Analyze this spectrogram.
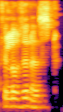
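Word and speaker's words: philogynist: फिलोगैनिस्ट। ठीक है, वैसे इसका प्रोनाउंसिएशन होता है फिलोजेनिस्ट।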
